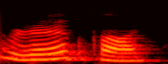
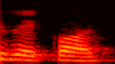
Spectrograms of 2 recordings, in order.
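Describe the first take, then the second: First: "record" split into two separate syllables. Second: Said in the usual way. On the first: Shown as a demonstration. Teacher counting syllables of the verb, "record" broken in two. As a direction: sound out "record" as two distinct beats. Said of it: "So how many syllables you have?". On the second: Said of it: "whether it is a noun or a verb".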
